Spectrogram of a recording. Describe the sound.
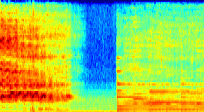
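A voice mimics a horse's whinny: a loud, shrill, wavering neigh lasting about a second and a half, followed after a brief pause by a steady, buzzing tonal drone.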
